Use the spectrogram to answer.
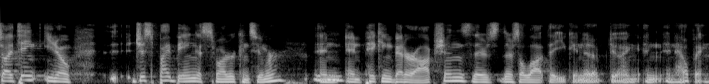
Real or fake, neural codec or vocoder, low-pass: real; none; 7.2 kHz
